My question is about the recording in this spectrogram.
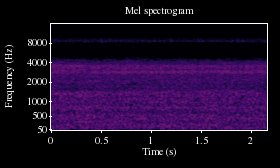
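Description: Faint steady hiss with no distinct sounds: room tone.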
